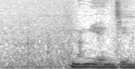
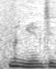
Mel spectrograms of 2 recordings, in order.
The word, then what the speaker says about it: 楞嚴經: 那当然，这个是在发音上哈，这个。念法不同，当然是以楞严经哈。以前我都念楞严经哈。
